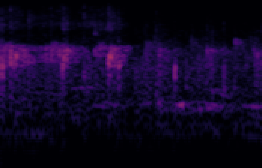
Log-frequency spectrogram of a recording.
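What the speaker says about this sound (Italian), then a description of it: "gli applausi del Matranga sono tutti per lui" Fans in the stands at the Matranga stadium during a Castellammare versus Licata Eccellenza Sicilia football match applaud player Colantoni, a distant, faint spatter of clapping mixed with crowd noise and a voice.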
